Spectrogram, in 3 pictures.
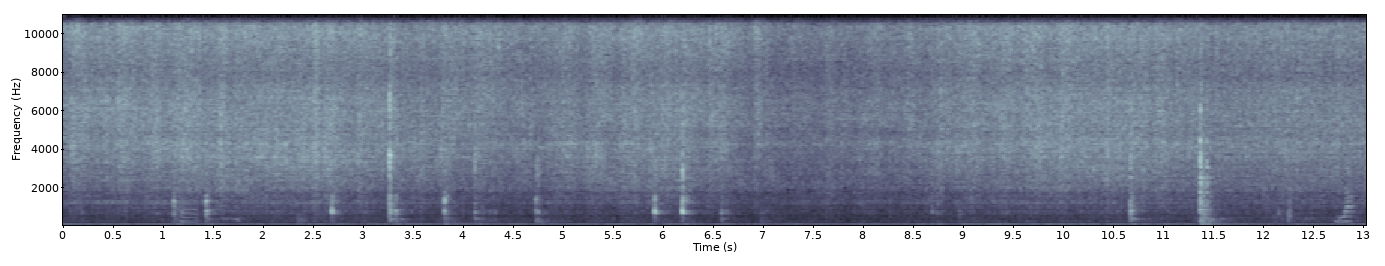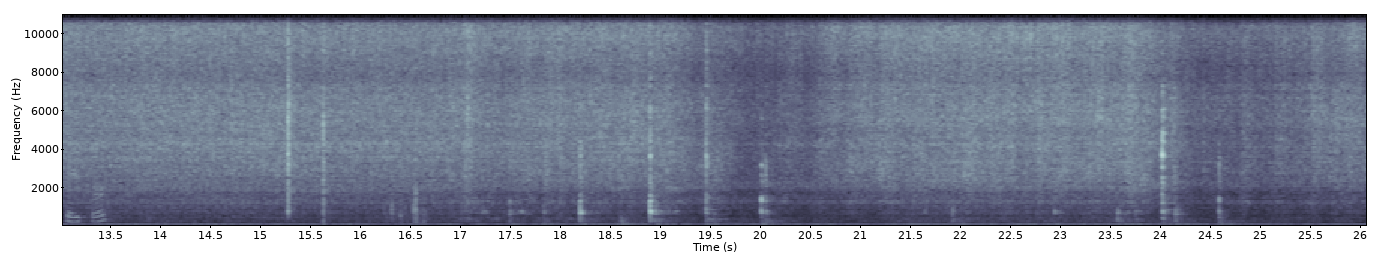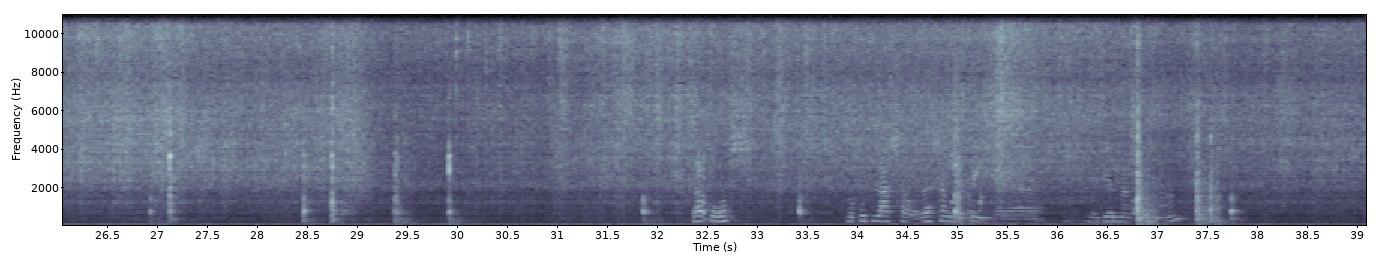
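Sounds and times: meat sizzling in a frying pan: 0.0s - 39.0s
wooden spoon scraping a pan: 16.3s - 24.9s.

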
